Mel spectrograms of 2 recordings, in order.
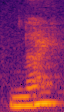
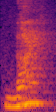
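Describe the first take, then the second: No difference in how they are said.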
